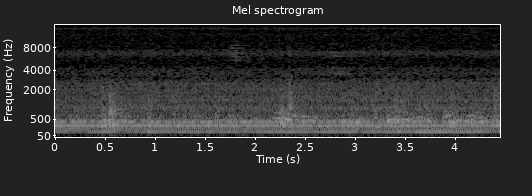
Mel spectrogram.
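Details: Samsung washing machine: steady motor hum with faint, irregular knocks every second or so; owner asks the cause, service says it is normal.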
